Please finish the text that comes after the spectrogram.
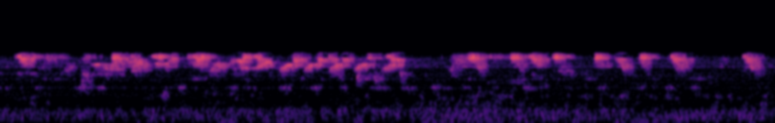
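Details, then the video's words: Several birds singing before sunrise, captured on an IP surveillance camera: a dense chorus of high chirps and short twittering notes overlapping continuously, over a steady low background hiss. "Night Birds Song"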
